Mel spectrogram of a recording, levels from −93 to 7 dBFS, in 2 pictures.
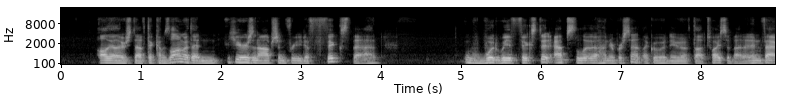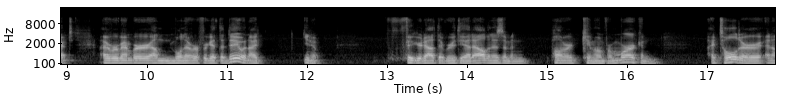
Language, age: English, 40-59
